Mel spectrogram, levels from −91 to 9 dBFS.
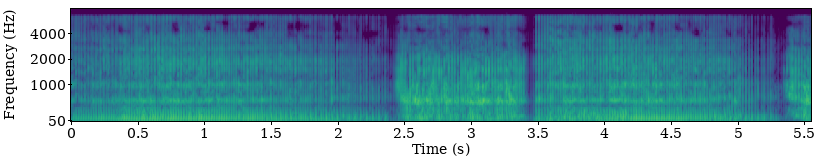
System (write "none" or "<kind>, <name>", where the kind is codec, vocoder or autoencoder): vocoder, BigVGAN v2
